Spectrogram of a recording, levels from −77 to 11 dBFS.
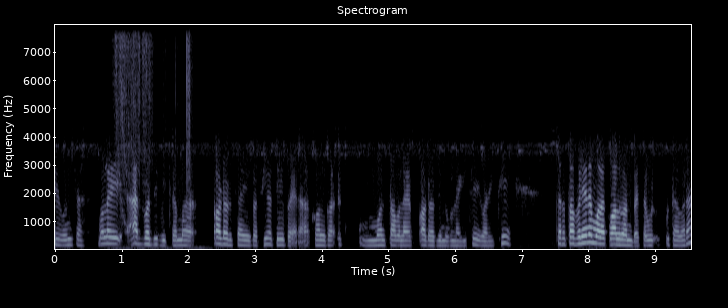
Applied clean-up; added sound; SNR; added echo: none; Packing tape, duct tape; 15 dB; none.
